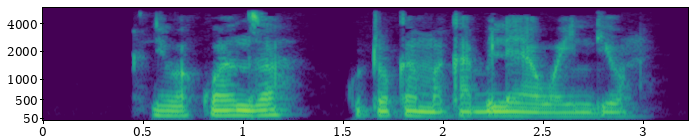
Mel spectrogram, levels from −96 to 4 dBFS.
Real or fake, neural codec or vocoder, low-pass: real; none; 5.4 kHz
